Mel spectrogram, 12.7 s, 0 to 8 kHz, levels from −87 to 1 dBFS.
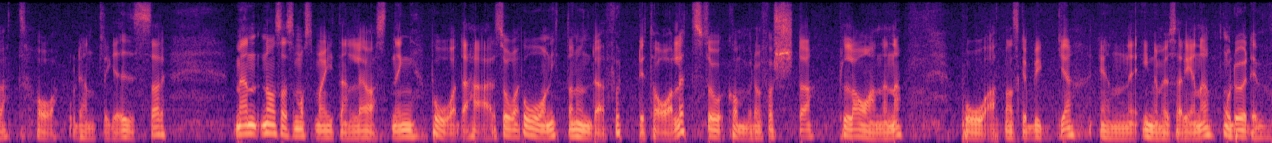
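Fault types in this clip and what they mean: Gain pumping: The level gets pushed down each time the speech gets loud, a swing of roughly 5 dB that runs through the whole clip. That's likely the mic gain set far too high, with a fast limiter or compressor clamping it on every loud bit. You end up with squashed speech, where loud and soft parts sit closer together than they should.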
